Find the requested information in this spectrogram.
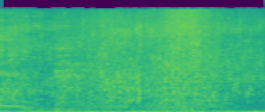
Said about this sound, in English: Just then, another steel door opened. The water rushed out of the chamber.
